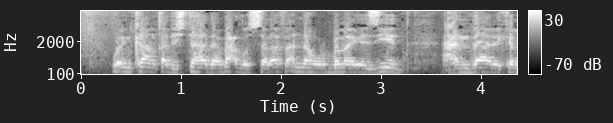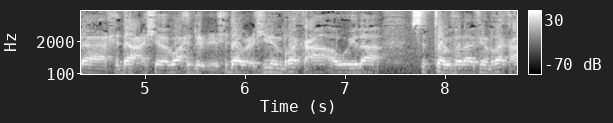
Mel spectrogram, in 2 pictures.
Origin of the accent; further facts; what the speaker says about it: Yemen; هنا عندنا في اليمن يصلي 4 جمعا بتسليم تشهد وتسليم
